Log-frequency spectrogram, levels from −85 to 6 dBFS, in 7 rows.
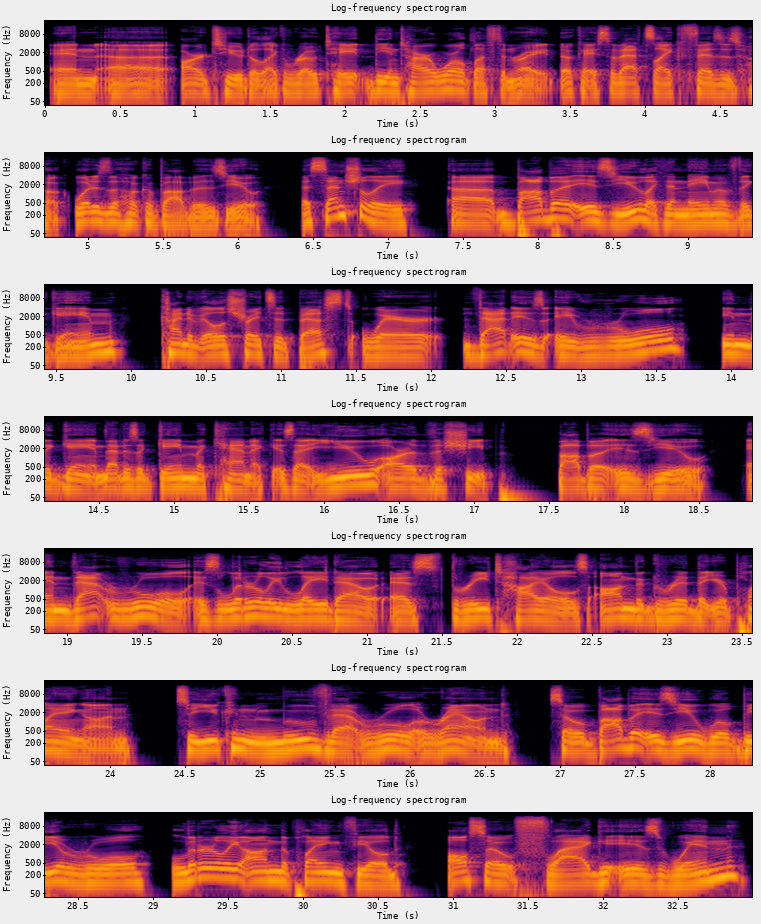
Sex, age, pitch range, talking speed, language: male, 20-39, 100-120 Hz, 190 wpm, English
